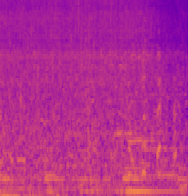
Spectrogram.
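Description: Music playing over the steady splashing of small arching fountain jets of water.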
